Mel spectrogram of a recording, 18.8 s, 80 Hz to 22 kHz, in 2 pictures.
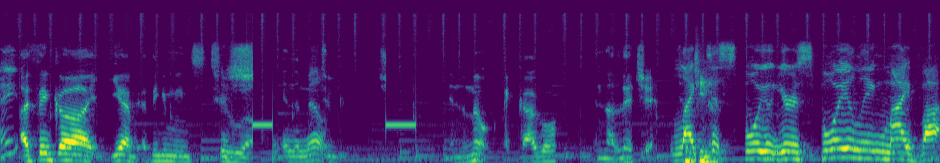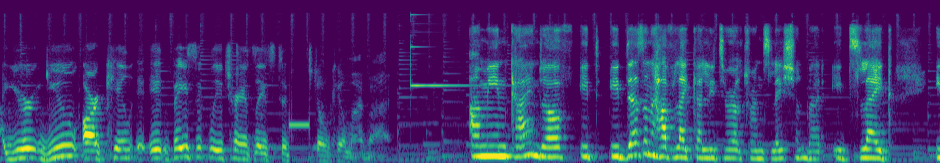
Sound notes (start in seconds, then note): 2.4 beep; 12.3 beep; 13.4 ping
